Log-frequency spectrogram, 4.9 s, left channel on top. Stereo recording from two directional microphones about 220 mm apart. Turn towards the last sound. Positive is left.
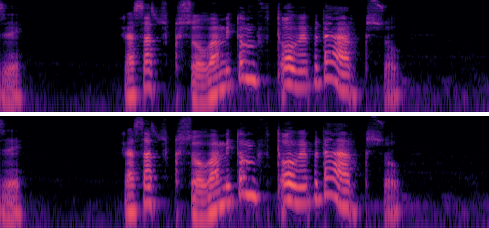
turn(degrees=-15)  # may be behind; listen again after turning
